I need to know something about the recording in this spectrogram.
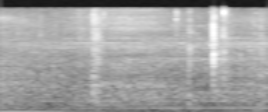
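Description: Low, steady hum of an oil-fired boiler system running, its motor-driven parts going after an air-bound zone was purged, with a few faint clicks about a third of the way in and again near the end.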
